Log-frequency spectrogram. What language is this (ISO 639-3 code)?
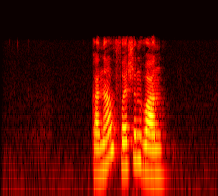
rus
